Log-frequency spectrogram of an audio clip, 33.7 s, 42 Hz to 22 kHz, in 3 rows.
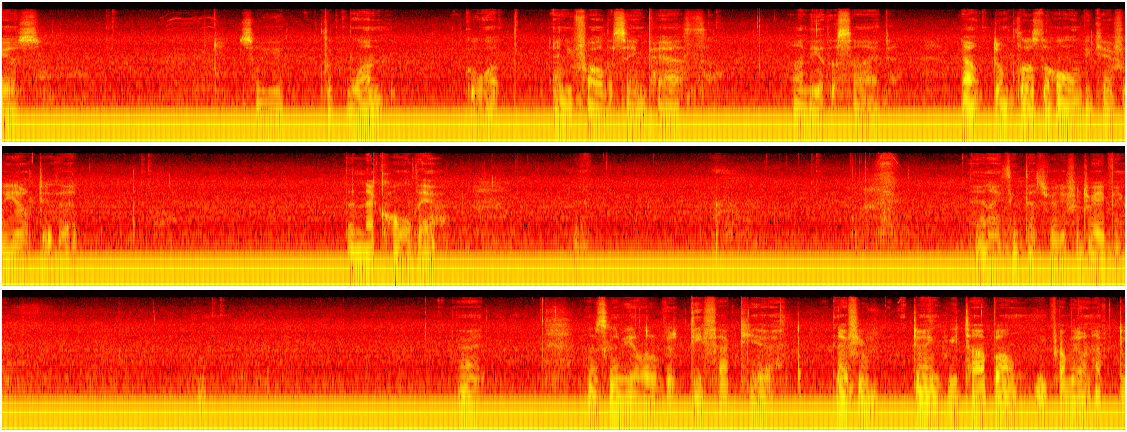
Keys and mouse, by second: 1.1 click, 12.6 click, 24.7 click.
